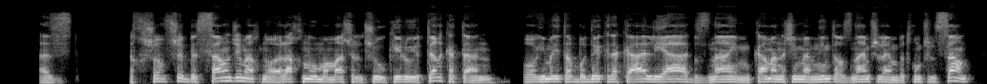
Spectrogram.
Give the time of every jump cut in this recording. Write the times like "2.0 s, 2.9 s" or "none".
3.6 s, 6.9 s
